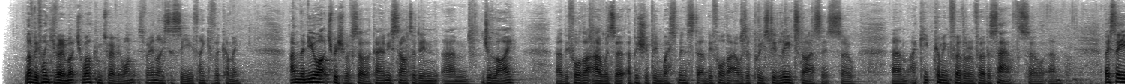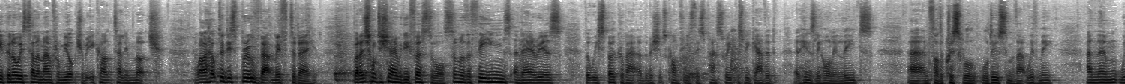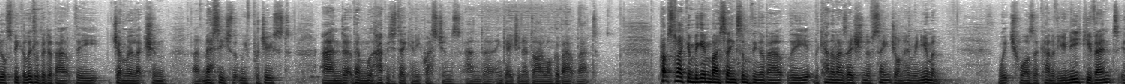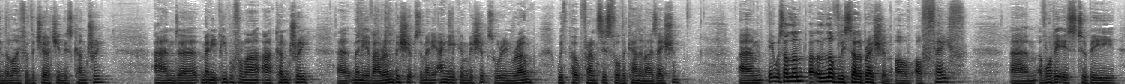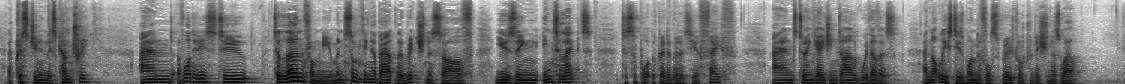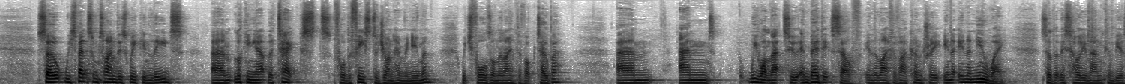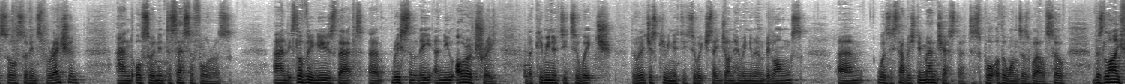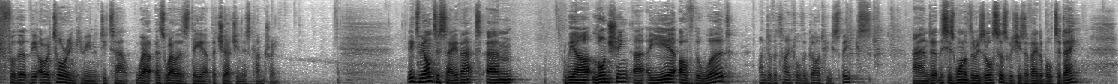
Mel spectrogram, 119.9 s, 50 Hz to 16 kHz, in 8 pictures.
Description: Plenary Press Conference - General Election 2019
Archbishop John Wilson, the Catholic Archbishop of Southwark, spoke to journalists assembled in London for the post-Bishops' plenary meeting press conference.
